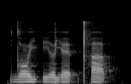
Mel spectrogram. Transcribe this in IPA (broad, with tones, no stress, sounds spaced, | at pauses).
d ɔː˧ j ʔ i˩ ə̯ j ɛː˧˩ p̚ t̪ʰ aː˧˩ p̚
